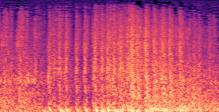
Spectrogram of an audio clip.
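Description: Rapid gunfire from a pistol in the Zula online shooter, a dense, steady stream of crackling shots filling the whole moment at fairly even loudness, with no voices over it.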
